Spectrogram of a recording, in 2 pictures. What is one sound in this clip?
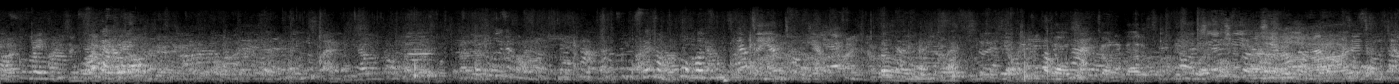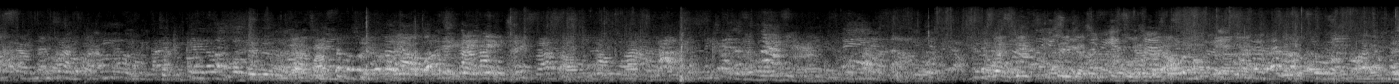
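Several men and women chatter all around in a busy room.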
